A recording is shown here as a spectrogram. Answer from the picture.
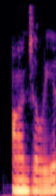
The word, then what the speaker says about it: Anjali: It's Priya Anjali Rai. – How do you spell Priya? – Rai. – It's Priya, P-R-I-Y-A. Mm-hmm. Anjali is spelled A-N-J-A-L-I, last name Rai, R-A-I.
